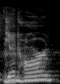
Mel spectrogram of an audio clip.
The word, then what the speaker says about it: Gethard: Is his name Chris Gethard? – Gethard. – Gethard. Chris Gethard. It's spelled Gethard.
